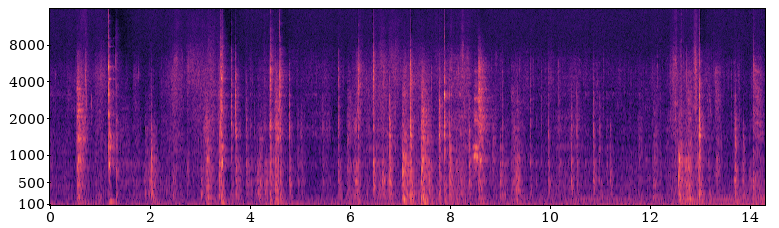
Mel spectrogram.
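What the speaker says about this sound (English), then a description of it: "We're then going to adjust the smaller nut," A wrench turns the smaller adjusting nut on a car suspension, giving irregular ratcheting clicks and metallic ticks at close range, fairly quiet and without talk.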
